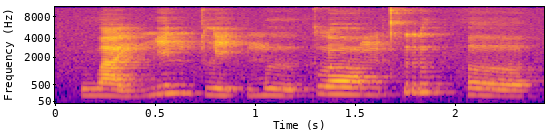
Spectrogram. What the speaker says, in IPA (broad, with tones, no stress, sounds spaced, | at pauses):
w a˨˩ j ŋ i˥˩ n k l i˨˩ t̚ m ɯː˩˦ k l ɔː˧ m kʰ r u˥˩ k̚ h ɤː˧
